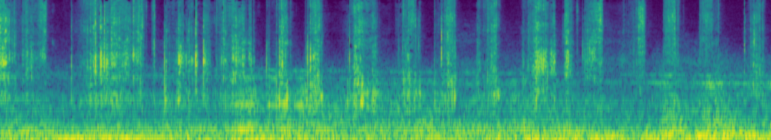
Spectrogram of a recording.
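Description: Long purple nails tap and scratch along the rough bark of a large, solid log as the hand moves across it. Quick, dry taps and bright scraping crackles repeat steadily over a low, continuous hum.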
